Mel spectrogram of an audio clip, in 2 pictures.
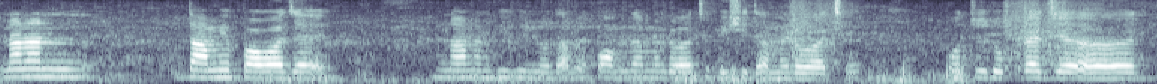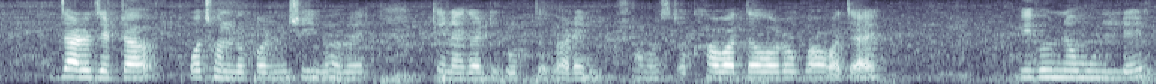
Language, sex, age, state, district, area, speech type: Bengali, female, 18-30, West Bengal, Kolkata, urban, spontaneous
